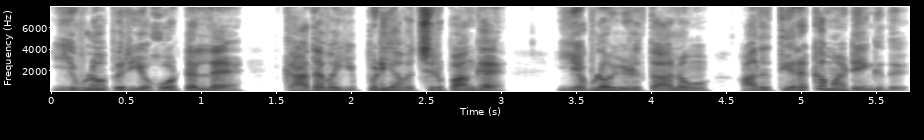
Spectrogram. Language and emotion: Tamil, surprised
